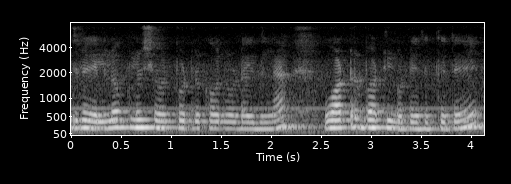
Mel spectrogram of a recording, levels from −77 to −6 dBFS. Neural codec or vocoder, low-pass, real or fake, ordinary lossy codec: none; 7.2 kHz; real; none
